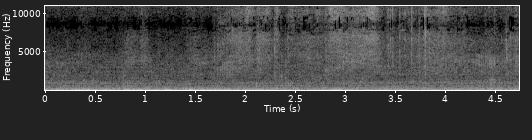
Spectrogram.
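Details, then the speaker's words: Peugeot 408 after tune-up and brake replacement, on a steep downhill test: only steady road rumble and tire noise, no squeal or grinding; brakes quiet. "Di turunan yang cukup curam ya, remnya alhamdulillah nggak ada yang bunyi gitu."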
